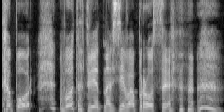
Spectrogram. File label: take frying axe, russian, Survivor Voice Producer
